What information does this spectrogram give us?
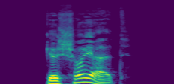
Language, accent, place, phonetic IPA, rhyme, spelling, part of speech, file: German, Germany, Berlin, [ɡəˈʃɔɪ̯ɐt], -ɔɪ̯ɐt, gescheuert, verb, De-gescheuert.ogg
- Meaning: past participle of scheuern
